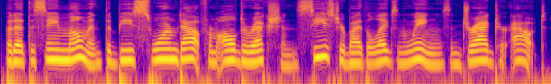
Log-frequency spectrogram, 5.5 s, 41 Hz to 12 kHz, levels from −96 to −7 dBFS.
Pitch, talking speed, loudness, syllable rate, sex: 190 Hz, 250 wpm, -17 LUFS, 5.4 syllables/s, female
